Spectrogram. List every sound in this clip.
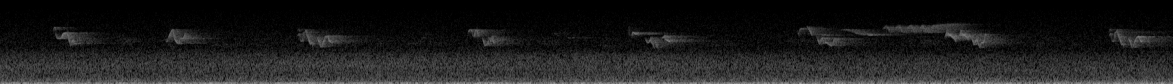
Red-eyed Vireo, Black-throated Blue Warbler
